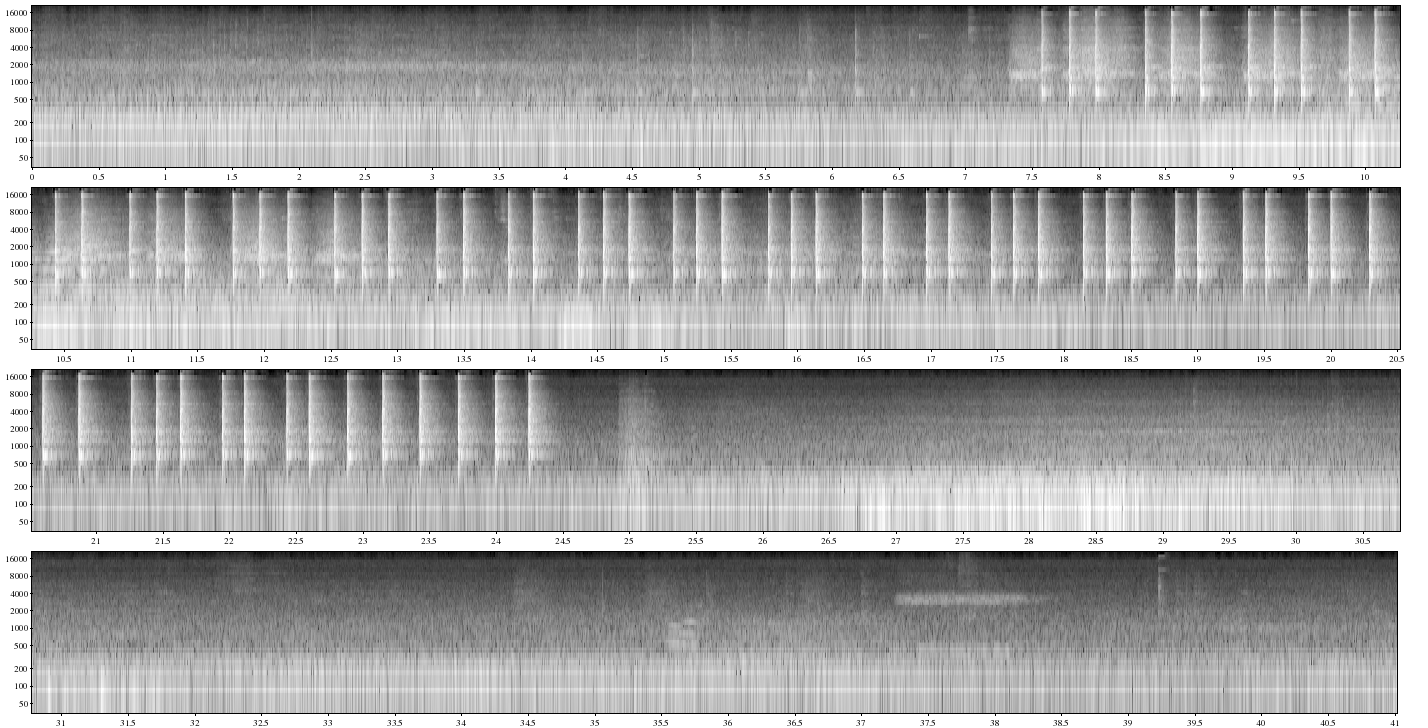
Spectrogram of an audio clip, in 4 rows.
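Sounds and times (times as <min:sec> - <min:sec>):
hammer blows on metal: 0:05.8 - 0:24.5.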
